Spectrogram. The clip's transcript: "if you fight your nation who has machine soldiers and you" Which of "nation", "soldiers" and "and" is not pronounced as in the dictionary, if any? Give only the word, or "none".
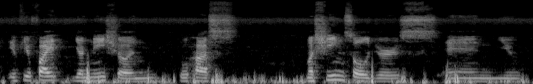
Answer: soldiers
